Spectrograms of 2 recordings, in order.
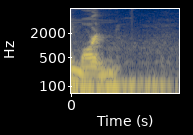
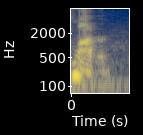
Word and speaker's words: modern: throw them in uh if you ask them how to pronounce m-o-g-e-r-n they're gonna say morton no it's modern no no it's morton it's what they do and this survives to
